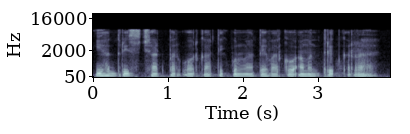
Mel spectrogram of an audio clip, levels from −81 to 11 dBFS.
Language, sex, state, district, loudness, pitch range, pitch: Hindi, male, Jharkhand, Ranchi, -18 LUFS, 100-115 Hz, 105 Hz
